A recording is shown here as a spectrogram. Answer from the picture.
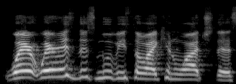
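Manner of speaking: plain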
